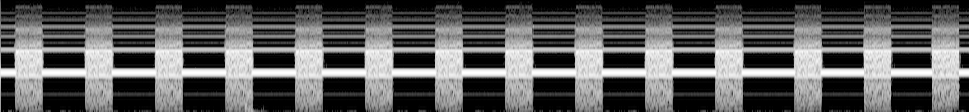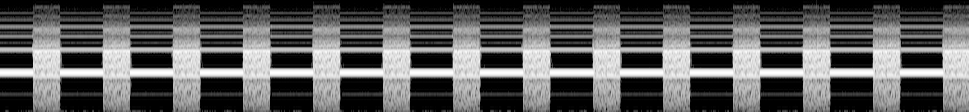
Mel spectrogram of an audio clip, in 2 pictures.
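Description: Steady high electronic tone with a beep pulsing over it about once a second, unchanging throughout.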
